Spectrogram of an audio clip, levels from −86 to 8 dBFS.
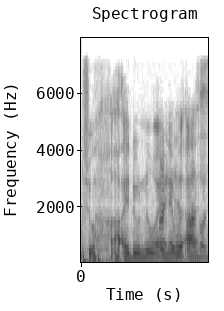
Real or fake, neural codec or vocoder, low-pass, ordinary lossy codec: real; none; 7.2 kHz; MP3, 64 kbps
